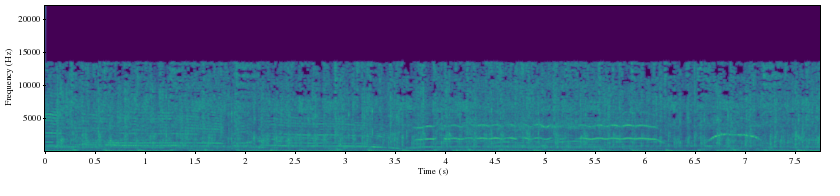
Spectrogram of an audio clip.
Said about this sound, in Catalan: Gràcies, moltíssimes gràcies per aquests aplaudiments tan espontanis. Bon dia a tothom des de la planta 15 al vell mig de la Diagonal de Barcelona.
